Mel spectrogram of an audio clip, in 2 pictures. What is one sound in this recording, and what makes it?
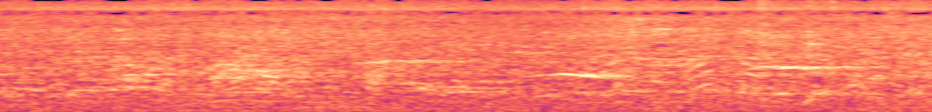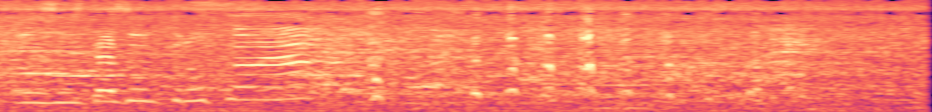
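Water gushes steadily out of a slide and splashes into a pool, in an echoing hall.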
